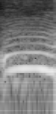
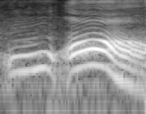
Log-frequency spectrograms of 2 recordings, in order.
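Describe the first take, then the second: First: The name ends with an m sound. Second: The name ends with a vowel sound. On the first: The speaker calls it wrong. "আমরা অনেকেই উ ম বলি" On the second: The speaker calls it right. "এর সঠিক উচ্চারণ হচ্ছে উ অ"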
